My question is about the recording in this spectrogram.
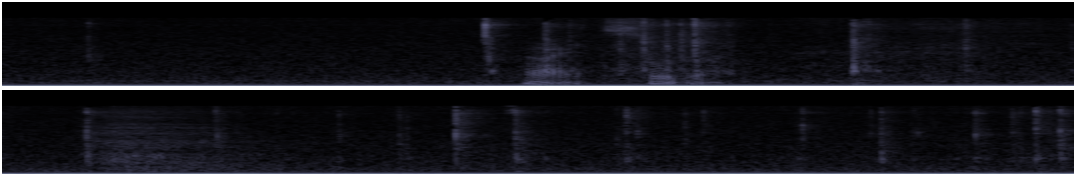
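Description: Computer keyboard being typed on: irregular single keystrokes, with two longer, duller sounds about two and four and a half seconds in.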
